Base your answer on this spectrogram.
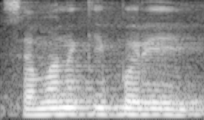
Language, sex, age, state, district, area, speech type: Odia, male, 30-45, Odisha, Boudh, rural, spontaneous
